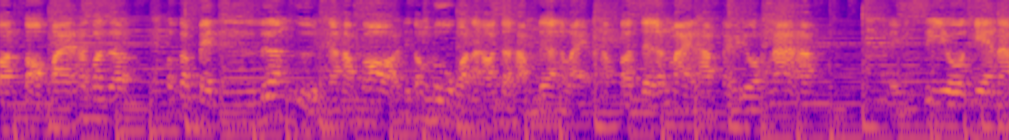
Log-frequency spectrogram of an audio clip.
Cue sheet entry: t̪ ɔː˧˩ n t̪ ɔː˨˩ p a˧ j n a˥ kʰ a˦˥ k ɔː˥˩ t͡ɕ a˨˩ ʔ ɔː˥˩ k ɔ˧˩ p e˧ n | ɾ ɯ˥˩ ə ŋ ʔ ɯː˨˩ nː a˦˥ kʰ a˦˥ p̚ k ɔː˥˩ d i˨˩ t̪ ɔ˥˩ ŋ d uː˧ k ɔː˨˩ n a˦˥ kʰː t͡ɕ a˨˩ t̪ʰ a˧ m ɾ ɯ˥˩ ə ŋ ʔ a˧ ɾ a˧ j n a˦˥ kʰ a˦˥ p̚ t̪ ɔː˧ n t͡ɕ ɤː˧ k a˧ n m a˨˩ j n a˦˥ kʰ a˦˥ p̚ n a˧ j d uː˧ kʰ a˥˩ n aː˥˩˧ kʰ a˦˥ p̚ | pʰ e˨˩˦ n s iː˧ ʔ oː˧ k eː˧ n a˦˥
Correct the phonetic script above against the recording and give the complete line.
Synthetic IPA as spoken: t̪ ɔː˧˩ n t̪ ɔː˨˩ p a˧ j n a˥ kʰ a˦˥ k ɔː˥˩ t͡ɕ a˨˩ k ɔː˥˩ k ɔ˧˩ p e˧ n | ɾ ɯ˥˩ ə ŋ ʔ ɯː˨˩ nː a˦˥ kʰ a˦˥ p̚ k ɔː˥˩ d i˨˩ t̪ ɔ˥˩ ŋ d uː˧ k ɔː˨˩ n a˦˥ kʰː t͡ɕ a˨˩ t̪ʰ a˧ m ɾ ɯ˥˩ ə ŋ ʔ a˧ ɾ a˧ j n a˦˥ kʰ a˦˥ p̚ t̪ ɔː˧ n t͡ɕ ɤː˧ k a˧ n m a˨˩ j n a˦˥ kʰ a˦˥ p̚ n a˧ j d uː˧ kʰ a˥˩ n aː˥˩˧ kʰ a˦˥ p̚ | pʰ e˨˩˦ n s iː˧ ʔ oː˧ k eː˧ n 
